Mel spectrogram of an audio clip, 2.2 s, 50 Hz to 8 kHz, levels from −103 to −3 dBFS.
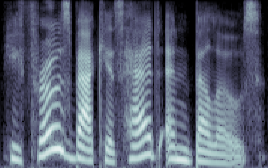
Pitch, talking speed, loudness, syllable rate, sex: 225 Hz, 190 wpm, -19 LUFS, 3.9 syllables/s, female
